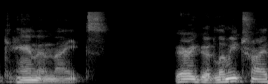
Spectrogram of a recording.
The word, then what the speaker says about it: Canaanites: names uh I I one suggested uh pronunciation Improvement would be Canon night all right so that ey is nice and open canites very good let me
